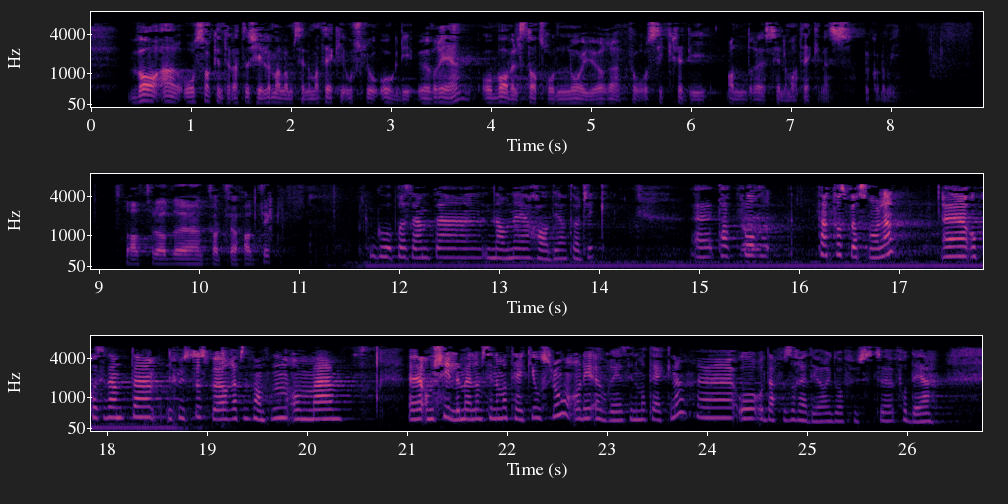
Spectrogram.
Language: Norwegian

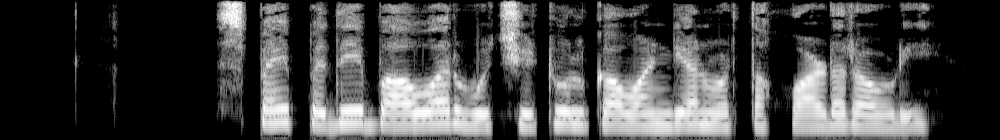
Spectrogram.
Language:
Pashto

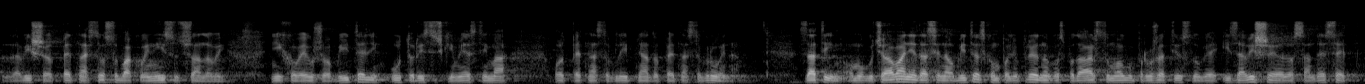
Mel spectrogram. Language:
Croatian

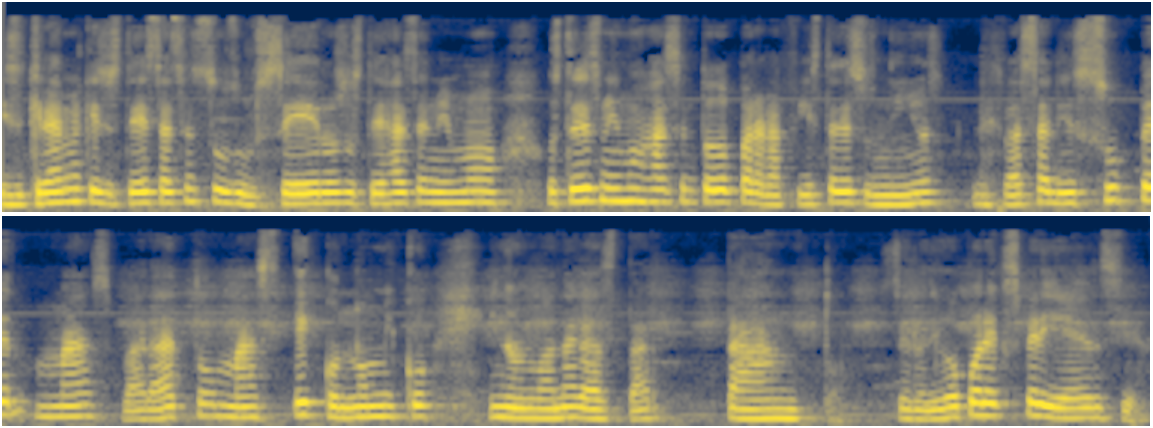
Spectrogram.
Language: Spanish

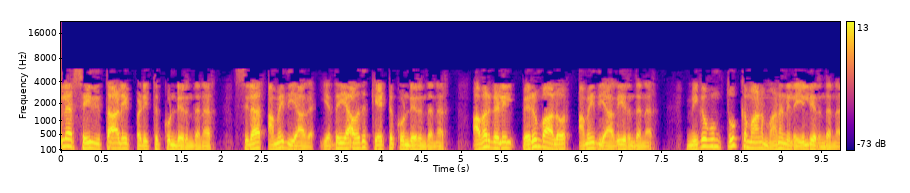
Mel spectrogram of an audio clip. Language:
Tamil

